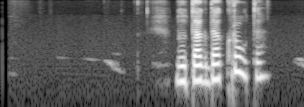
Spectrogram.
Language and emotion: Russian, positive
